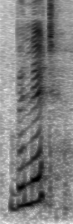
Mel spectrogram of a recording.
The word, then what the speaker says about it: billet: Billet does not rhyme with ballet.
